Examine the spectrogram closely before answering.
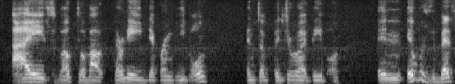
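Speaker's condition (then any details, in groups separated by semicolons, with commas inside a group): Spinocerebellar ataxia type 7, SCA7; speech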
